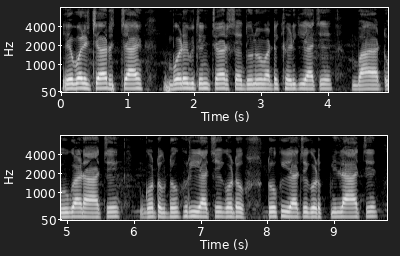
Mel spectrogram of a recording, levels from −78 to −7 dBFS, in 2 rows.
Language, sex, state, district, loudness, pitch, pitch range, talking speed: Halbi, male, Chhattisgarh, Bastar, -21 LUFS, 155 Hz, 155-165 Hz, 145 wpm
